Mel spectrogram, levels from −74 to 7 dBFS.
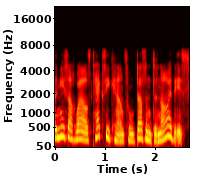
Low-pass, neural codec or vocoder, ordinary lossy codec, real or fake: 7.2 kHz; autoencoder, 48 kHz, 32 numbers a frame, DAC-VAE, trained on Japanese speech; Opus, 64 kbps; fake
